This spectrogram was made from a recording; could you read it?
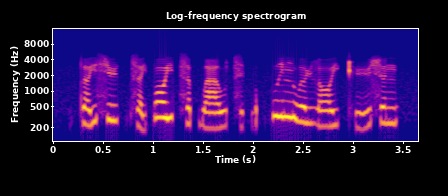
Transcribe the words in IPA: t̪ɐ˨˥jsyː˧k̚t͡sɐ˨˩jpɔː˥j t͡sɐ˧p̚waː˨˧w t͡sɪ˨k̚ ɐ˧p̚kʷiː˥n wɵ˧ɥ lɔː˨˧j kʰyː˨˥sɵ˥n

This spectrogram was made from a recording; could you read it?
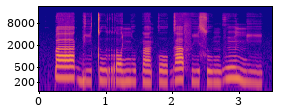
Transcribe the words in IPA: k͡paː˦ ɡ͡bi˨ tu˨rɔ˨ɲu˨pã˨ ko˨ɡa˦fi˨su˨ŋ vũ˦ɲi˨

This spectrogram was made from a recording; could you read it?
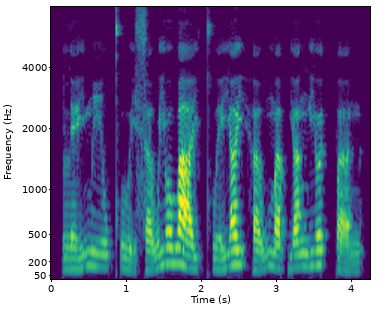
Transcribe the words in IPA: le˨˥jmiː˧w kʰuː˨˩jsɐ˨˥wjo˥w aː˨jkʷʰe˨˥j ɐ˥jhɐ˨˥w mɐ˧p̚jɐ˥ŋ jɵ˥t̚pɐ˨n

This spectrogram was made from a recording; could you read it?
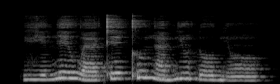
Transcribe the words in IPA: vʲe˨ne˥wæ˩ kʼe˦kʼu˥næ̃˨bʲũ˦ ɗo˨bʲõ˩

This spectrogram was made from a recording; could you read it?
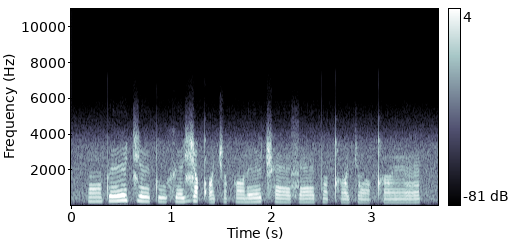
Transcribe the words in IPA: ɔ̃ːt̪ɛːt͡ɕɛː t̪ʊːxɛ ʑɪqʼɔ̃ t͡ʃə̃qɔ̃ ɾɛːʈ͡ʂʰæːɬæː t̪ɑ̃qʰɑ̃cɔ̃ː qʰæ̃ː

